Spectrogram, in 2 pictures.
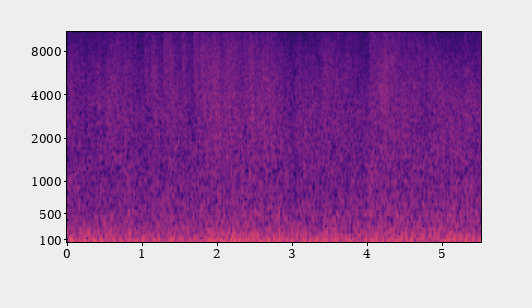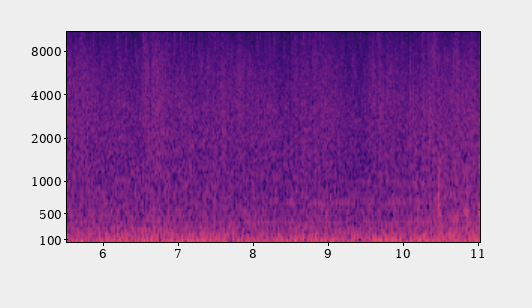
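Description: Dense, continuous battlefield din from Supreme Commander, with units opening fire amid rolling explosions and booms that merge into one loud, unbroken roar with no letup, and no voices over it.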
